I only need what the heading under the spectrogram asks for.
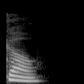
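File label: "go", American English, female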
